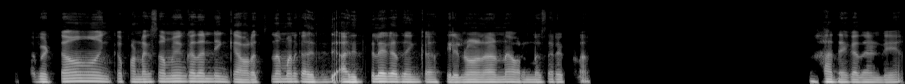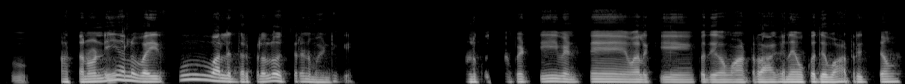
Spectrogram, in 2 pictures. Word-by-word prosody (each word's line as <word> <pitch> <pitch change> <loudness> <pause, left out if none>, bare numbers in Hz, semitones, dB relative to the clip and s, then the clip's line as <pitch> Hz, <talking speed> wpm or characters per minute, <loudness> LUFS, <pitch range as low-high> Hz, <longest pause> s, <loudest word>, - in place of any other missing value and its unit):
కూర్చోబెట్టాం 125 +2 -1 0.3
ఇంకా 130 +1 -6
పండుగ 120 -1 +1
సమయం 135 0 +3
కదండీ! 130 0 +3
ఇంకెవరొచ్చినా 115 +1 -1
మనకి 125 0 +1
అదితి 115 0 0
అతిథులే 120 +3 +4
గదా! 120 -1 +3
ఇంకా. 115 0 -2
తెలియనోళ్ళన్నా 115 +1 +2
ఎవరన్నా 110 0 -1
సరే 115 -1 -1
కూడా. - - -8 2.4
అదే 110 -2 +2
గదండీ! 110 -1 -1 0.3
ఓ - - -14 0.4
పక్కనుండి 125 +3 0
ఆళ్ళ 190 -3 +2
వైఫూ, 130 +11 -1 0.3
వాళ్ళిద్దరు 130 -6 +1
పిల్లలూ 135 +4 0
ఒచ్చారండి 130 -1 -5
మా 110 - -2
ఇంటికి. 120 +4 -12 1.2
వాళ్ళు 120 0 0
కూర్చోబెట్టి 120 +3 -7 0.2
వెంటనే 125 +1 -2 0.3
వాళ్ళకి 115 0 -2 0.3
కొద్దిగా 110 -1 -1
వాటర్ 110 +1 -2
రాగానే 115 +1 +1 0.2
కొద్దిగా 115 -1 +4
వాటర్ 125 0 -2
ఇచ్చాం. 120 +2 -2
120 Hz, 120 wpm, -22 LUFS, 115-130 Hz, 2.4 s, అతిథులే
